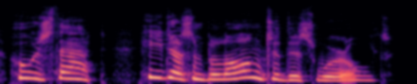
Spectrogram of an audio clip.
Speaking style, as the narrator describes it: exclaimed

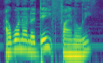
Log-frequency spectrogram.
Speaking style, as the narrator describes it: released a short laugh, feeling slightly adolescent

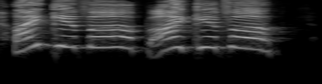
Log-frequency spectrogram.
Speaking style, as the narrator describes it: yelled

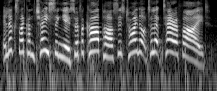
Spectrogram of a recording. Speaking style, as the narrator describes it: I heard Mike shouting from behind

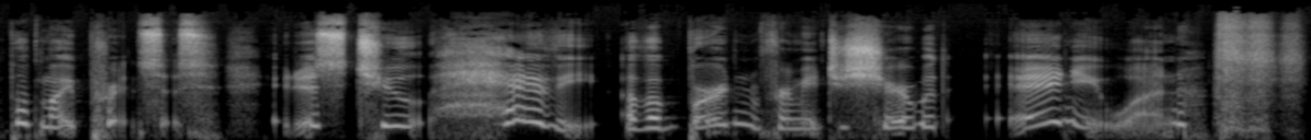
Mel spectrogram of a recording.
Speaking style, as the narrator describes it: The child answered miserably

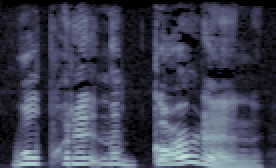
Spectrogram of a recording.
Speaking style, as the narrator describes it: Cheryl exclaimed with another happy clap

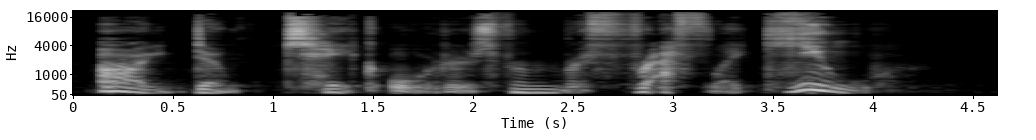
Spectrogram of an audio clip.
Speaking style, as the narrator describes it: Vernon spat towards Remus, his face beginning to turn a shade of purple

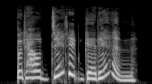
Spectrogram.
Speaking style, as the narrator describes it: She cried

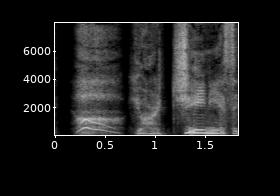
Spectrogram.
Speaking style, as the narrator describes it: exclaimed Nanny Piggins

